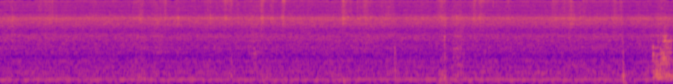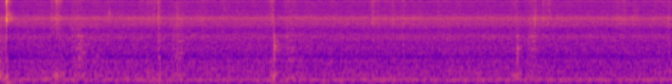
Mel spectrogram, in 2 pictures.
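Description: Steady low hum of a kitchen appliance, with scattered sharp taps of a knife on a cutting board as oranges are cut, and a short clatter about nine seconds in.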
